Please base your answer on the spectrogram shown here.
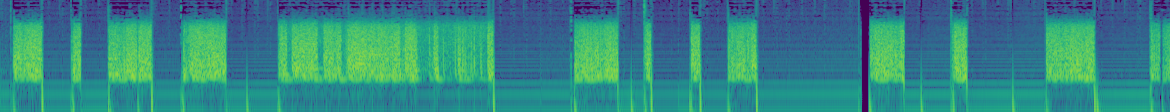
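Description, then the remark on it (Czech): Bursts of harsh radio static cut in and out in irregular chunks over a steady low hum, a radio transmission from the International Space Station (ISS) buried in heavy noise, with no intelligible voice coming through. “Jasně, počkal jsem si na ní, ale eh, bylo to hodně velkým šumu nebylo eh, prakticky rozumět, jenom nějaké jako drobný, drobný útržky.”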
